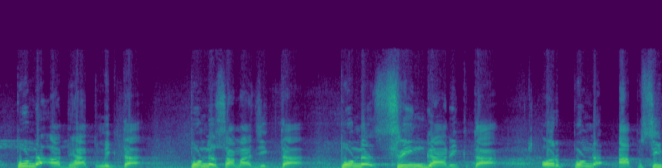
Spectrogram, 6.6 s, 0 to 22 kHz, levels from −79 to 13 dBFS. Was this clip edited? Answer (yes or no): no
